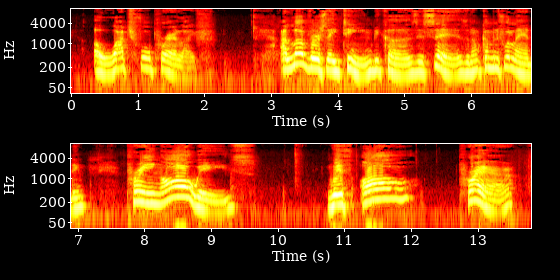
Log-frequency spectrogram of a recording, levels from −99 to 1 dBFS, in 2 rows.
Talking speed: 95 wpm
